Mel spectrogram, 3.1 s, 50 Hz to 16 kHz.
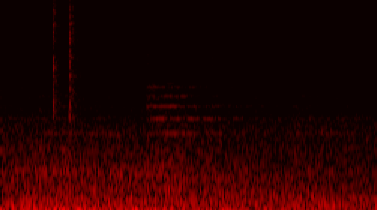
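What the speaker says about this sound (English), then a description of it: "the church bells are getting quite annoying" Church bells ring in the OMSI 2 bus simulator on a London Route 59 drive in a Wright Routemaster: a few faint, distant chimes over a loud, steady bus engine rumble.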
